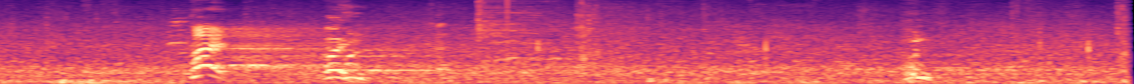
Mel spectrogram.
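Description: A shuttlecock is struck sharply with rackets.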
